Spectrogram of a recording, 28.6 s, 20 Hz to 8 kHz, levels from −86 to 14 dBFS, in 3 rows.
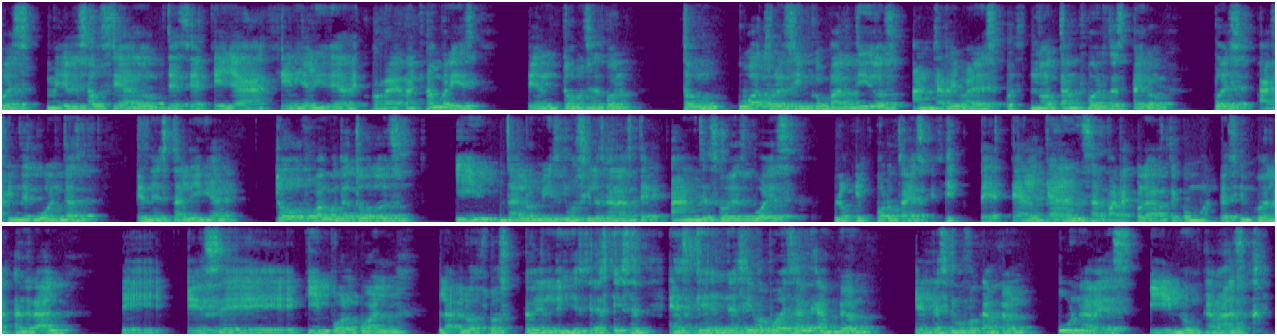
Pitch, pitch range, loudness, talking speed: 115 Hz, 100-135 Hz, -17 LUFS, 190 wpm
